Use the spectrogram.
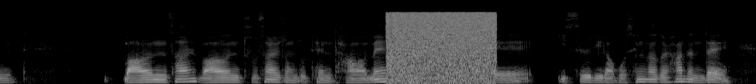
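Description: Speech, with a wrong sample width fault from 3.86 to 4.96 s. Loud noise buries the voice, which runs 1.33 times fast and high. That speed shift sets it apart from byte-order errors, and fits packed 24-bit data read as 32-bit.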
